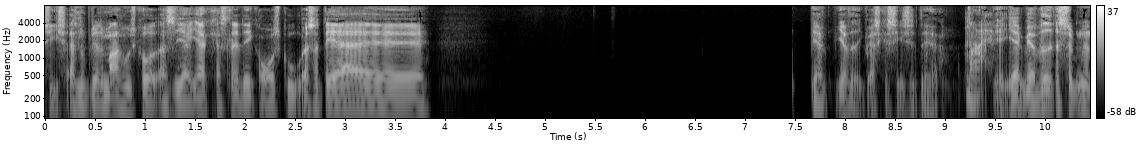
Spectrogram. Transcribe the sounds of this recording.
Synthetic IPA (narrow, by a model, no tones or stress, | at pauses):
ḭːsælsənub̥liɐɾ̥emɑ̈ːð̩ˠɦusɡ̥o̰ð̩ˠæls̬əjɑ̈ɪjɑ̈ɪkʰæsled̥e̝ɡ̥əɒʊɐsɡ̥ṵːʔæls̬əd̥e̝æɐ | jɑ̈ɪjɑ̈ʋeð̰ˠe̝ɡ̥ʋæjäsɡ̥æsḭːt͡sʰi̥d̥e̝hæ̰ɐ̰ | na̰jɑɪjɑ̈ɪʋe̝ð̞̰ˠd̥ese̝mb̥l̩he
